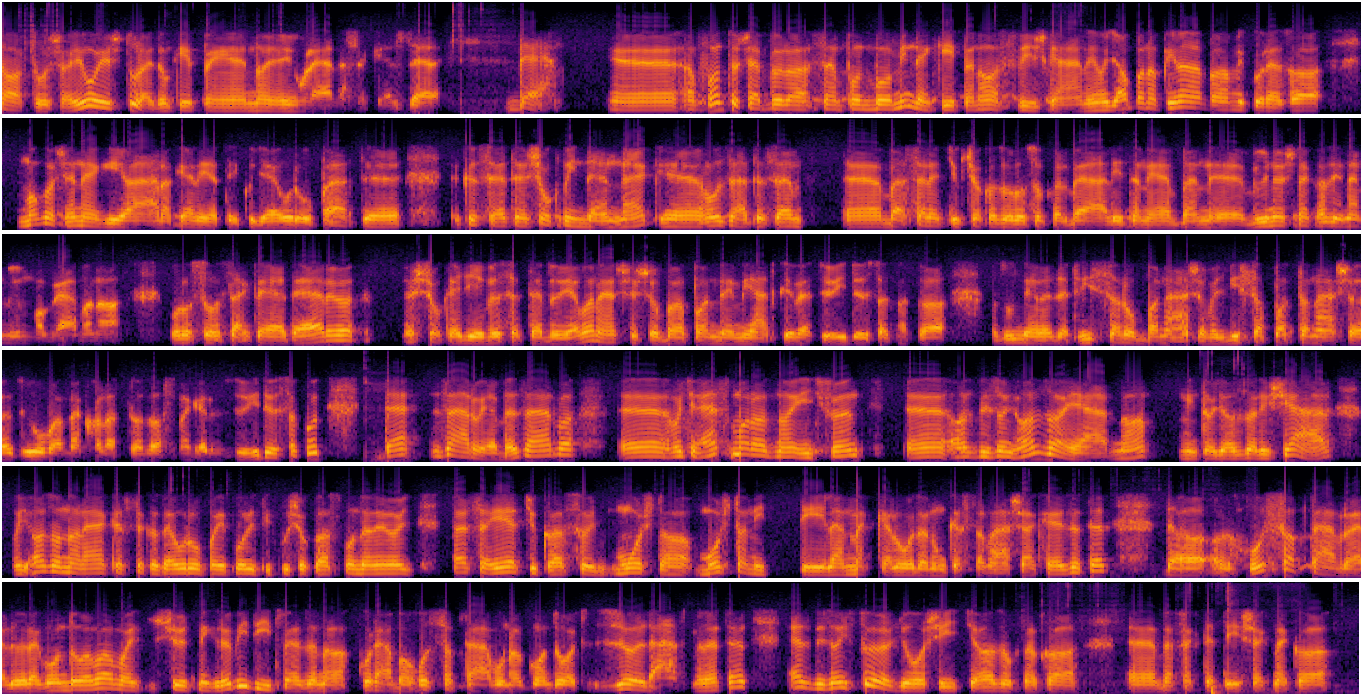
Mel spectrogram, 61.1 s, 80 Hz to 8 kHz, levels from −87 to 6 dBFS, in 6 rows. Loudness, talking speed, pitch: -15 LUFS, 140 wpm, 350 Hz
